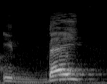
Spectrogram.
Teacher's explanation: Ela apresenta o ditongo ei, com essa pronúncia, aberto, e na sílaba tônica, ideia.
